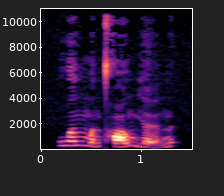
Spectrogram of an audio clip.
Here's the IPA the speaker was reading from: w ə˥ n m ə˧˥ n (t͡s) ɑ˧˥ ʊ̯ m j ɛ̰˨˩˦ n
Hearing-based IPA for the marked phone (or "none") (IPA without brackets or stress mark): t̪ʰ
